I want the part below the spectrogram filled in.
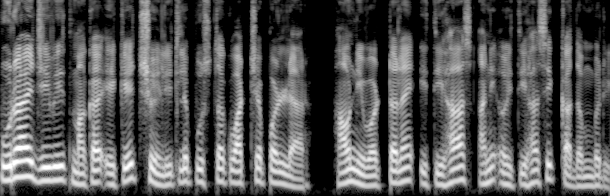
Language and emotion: Goan Konkani, neutral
